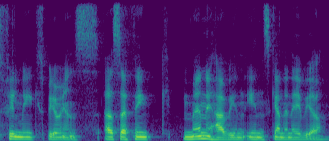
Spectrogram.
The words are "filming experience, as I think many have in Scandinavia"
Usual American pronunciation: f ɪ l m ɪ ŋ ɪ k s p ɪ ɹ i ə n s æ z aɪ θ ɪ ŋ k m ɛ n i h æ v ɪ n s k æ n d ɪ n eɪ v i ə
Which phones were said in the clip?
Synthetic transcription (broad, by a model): f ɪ l m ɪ ŋ ɪ k s p ɪ ɹ i ə n s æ s aɪ θ ɪ ŋ k m ɛ n i h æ v ɪ n s k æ n d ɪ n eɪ v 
